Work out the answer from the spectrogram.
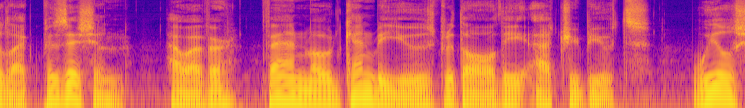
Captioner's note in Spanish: fan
